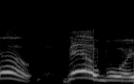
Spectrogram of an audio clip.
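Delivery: acted mock yell. Describing a man calling you a bellboy over his bags, imitating someone yelling.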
